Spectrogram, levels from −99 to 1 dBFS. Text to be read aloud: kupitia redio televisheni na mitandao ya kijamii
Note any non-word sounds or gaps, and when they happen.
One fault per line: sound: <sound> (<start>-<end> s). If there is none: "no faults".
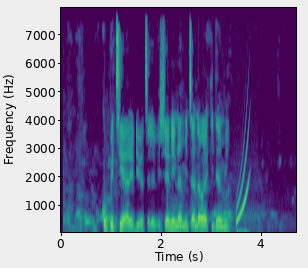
sound: chirp (3.5-3.8 s)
